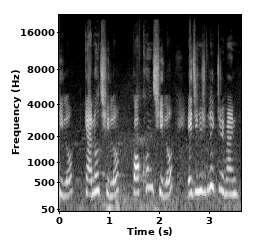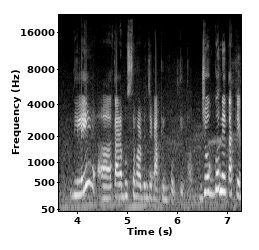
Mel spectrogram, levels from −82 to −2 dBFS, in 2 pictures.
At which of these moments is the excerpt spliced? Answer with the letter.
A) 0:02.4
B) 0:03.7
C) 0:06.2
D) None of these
C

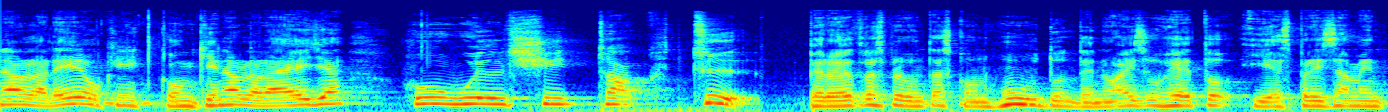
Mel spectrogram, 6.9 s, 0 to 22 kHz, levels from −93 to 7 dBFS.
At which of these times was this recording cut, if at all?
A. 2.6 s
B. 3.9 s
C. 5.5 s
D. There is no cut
B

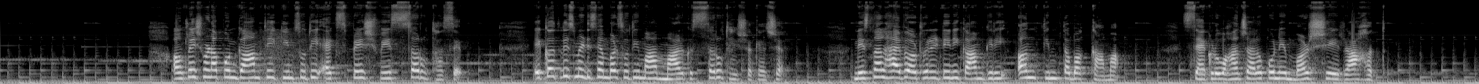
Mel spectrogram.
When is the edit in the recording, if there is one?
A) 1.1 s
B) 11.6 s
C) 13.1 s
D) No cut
D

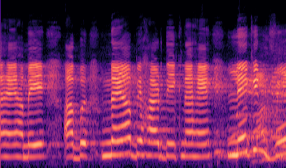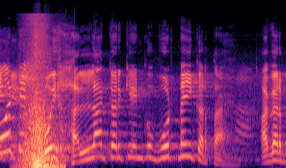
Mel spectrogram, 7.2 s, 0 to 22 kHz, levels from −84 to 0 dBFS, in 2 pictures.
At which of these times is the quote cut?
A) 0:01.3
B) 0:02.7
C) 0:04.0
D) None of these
C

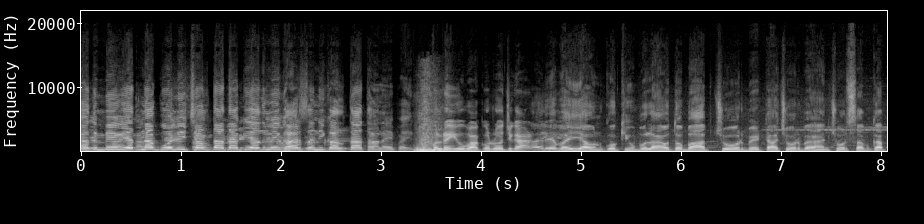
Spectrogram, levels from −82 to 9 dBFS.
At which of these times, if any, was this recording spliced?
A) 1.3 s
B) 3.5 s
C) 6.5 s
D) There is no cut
B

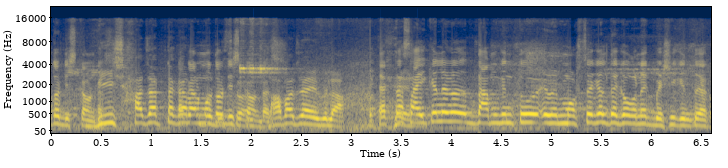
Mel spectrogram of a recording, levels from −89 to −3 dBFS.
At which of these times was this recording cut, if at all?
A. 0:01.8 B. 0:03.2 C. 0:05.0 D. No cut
B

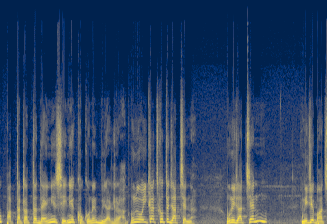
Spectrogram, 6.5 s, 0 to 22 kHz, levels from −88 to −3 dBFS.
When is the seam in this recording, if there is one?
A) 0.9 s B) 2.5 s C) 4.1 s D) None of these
B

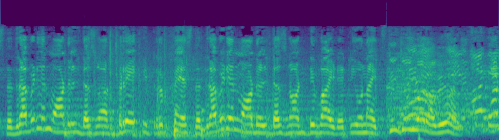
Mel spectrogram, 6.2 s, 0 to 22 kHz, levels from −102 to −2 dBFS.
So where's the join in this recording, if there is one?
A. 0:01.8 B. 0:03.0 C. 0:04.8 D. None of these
C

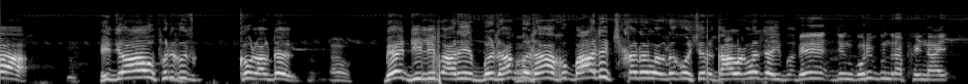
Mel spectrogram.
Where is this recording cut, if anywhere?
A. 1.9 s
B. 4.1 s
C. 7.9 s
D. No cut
C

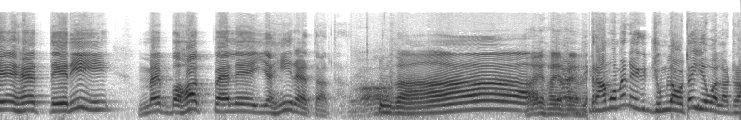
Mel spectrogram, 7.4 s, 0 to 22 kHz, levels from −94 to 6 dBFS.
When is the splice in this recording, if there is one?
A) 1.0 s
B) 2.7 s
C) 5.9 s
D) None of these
C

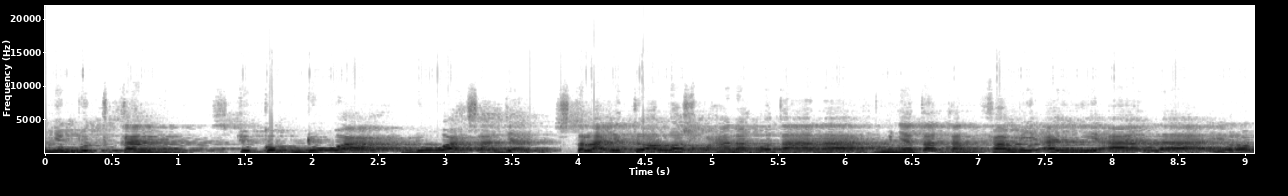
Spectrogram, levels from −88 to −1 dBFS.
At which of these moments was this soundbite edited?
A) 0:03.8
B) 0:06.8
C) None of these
A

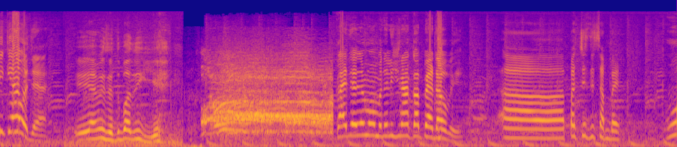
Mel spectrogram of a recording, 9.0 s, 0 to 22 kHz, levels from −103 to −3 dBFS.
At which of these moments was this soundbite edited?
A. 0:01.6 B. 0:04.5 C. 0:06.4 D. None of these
B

